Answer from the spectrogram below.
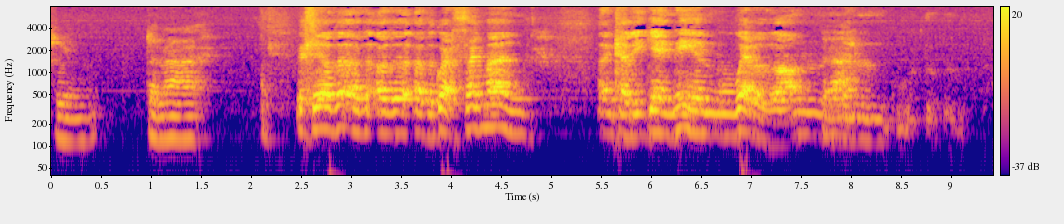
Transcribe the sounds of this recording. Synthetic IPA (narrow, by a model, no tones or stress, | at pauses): swin | d̥əma | vɛɬiɔðəɔðɔðəʔɔðəɡwɛrθaɡmaən | ənkʰaːlˠiɡɛniənwɛrðɔnən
